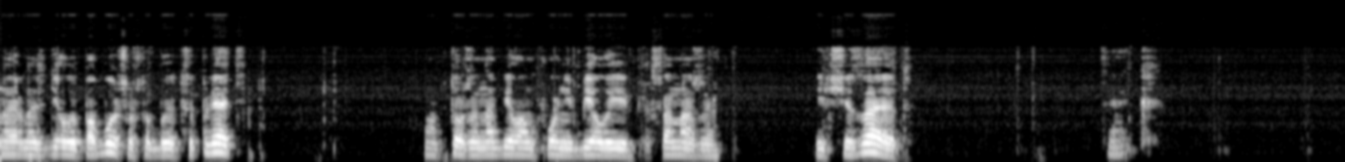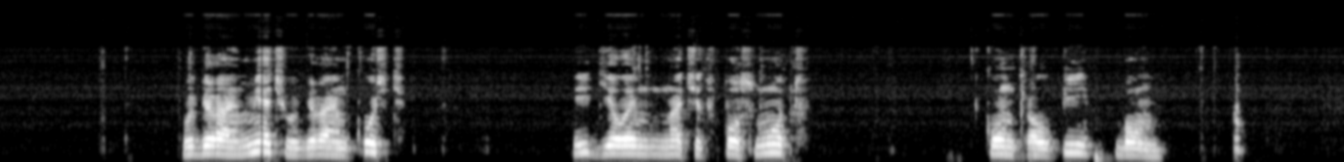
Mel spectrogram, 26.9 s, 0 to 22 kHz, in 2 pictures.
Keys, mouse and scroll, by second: 0.3 g, 2.4 KP_1, 4.6-5.4 middle drag, 6.4-8.4 shift+middle drag, 8.9-10.2 shift+middle drag, 11.4 scroll up 1, 11.7-12.3 middle drag, 13.1-14.4 drag, 15.2 click, 16.9-17.3 shift+drag, 19.7-20.7 drag, 22.1 click, 23.6 ctrl+p.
